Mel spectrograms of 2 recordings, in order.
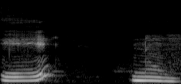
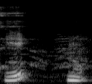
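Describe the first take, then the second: First: The first vowel is long. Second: The first vowel is short. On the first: The speaker calls it right. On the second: The speaker calls it wrong.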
